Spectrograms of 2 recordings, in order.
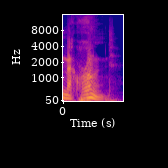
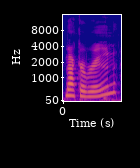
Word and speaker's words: macaron: If all you guys don't know at home, it's not pronounced macaroon, as maybe some people would say it. It's a macaron, yeah.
